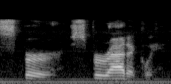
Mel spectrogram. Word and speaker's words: sporadically: Now, even though it has an OR, okay, we would pronounce that sporadically.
